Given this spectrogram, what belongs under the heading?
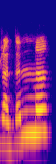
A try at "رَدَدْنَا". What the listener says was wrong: رددنا. اس میں تھوڑا سا ظنّا والا شامل ہو گیا تھا.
